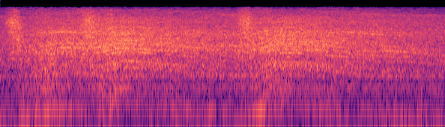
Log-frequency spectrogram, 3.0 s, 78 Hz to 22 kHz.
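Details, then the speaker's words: 2001 Chevrolet Silverado V8 just after head gasket replacement, coolant topped off and good oil pressure: revs up and settles back smoothly with an even exhaust note, no ticks or knocks. Normal revving. "she's running real good real smooth I don't hear no ticks no knocks anything like that she rubs right up"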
